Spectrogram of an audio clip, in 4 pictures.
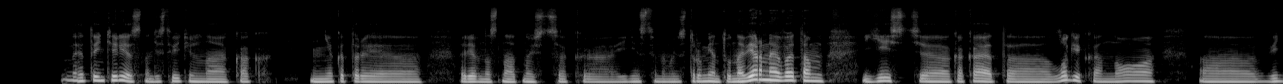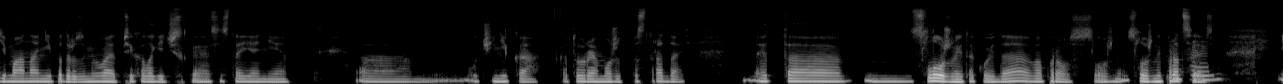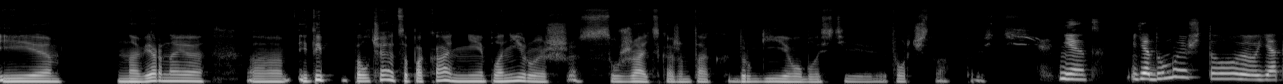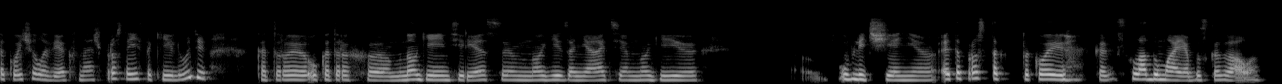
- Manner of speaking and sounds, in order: chuckle
- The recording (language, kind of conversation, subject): Russian, advice, Как вы справляетесь со страхом критики вашего творчества или хобби?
